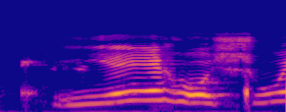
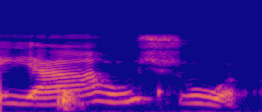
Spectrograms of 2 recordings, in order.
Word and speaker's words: Yahushua: Então, Yehoshua é errado. Na verdade, é Yahoshua. O nome certo é Yahushua.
